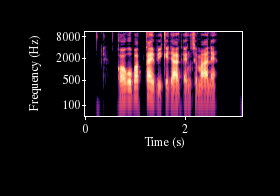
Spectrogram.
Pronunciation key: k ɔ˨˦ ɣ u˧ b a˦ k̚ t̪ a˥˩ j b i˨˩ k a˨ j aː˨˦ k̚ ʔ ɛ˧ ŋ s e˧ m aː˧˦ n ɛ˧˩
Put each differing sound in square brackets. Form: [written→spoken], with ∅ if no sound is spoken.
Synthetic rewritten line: k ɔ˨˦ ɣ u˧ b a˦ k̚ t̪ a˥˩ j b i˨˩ k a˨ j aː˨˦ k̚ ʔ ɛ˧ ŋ s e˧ m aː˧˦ n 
